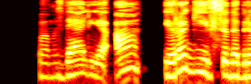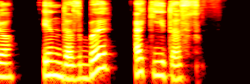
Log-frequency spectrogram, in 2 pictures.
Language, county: Lithuanian, Vilnius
